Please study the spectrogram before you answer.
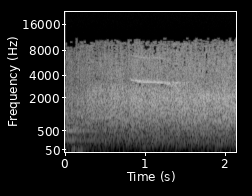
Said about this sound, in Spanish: Y denle un fuerte aplauso al señor Miguel Aguado que está sentado aquí con nosotros.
